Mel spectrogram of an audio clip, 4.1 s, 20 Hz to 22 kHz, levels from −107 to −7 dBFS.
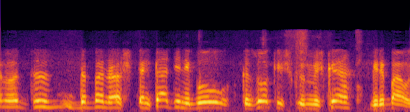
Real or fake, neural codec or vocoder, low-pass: real; none; 7.2 kHz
